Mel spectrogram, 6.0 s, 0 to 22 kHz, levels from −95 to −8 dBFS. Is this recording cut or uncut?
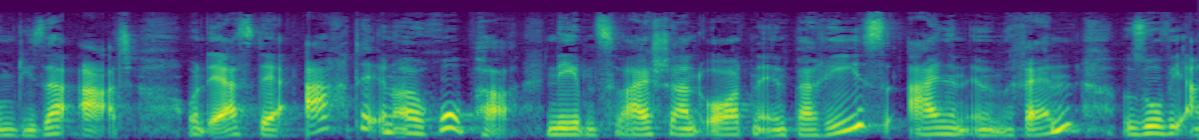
cut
